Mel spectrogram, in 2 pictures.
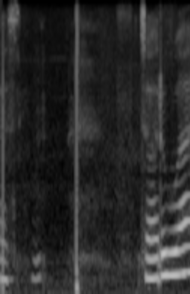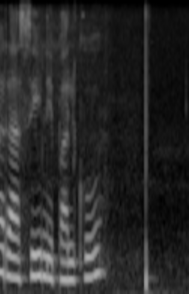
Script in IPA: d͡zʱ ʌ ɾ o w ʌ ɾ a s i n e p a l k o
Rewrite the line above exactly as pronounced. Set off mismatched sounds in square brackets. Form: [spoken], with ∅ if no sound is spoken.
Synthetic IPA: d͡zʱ ʌ ɾ [u] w [a] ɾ a s i n e p a l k o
